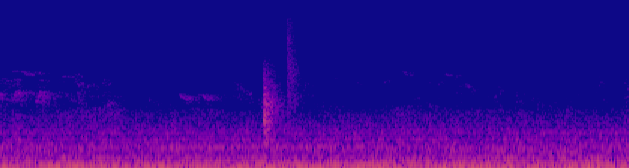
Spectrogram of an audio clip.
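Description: Birds chirping faintly over a steady low rumble, with one louder falling call near the middle and a short sharp click right after it.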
